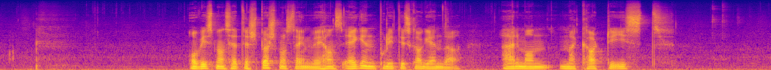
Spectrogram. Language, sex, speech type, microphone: Norwegian, male, read, Shure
